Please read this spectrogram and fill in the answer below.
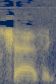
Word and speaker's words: Chazik: My last name is C-H-A-Z as in zebra, I-K. It's pronounced Chazik, Chazik.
